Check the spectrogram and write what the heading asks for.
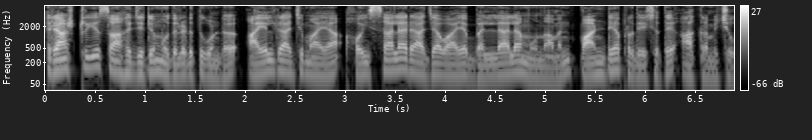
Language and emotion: Malayalam, neutral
